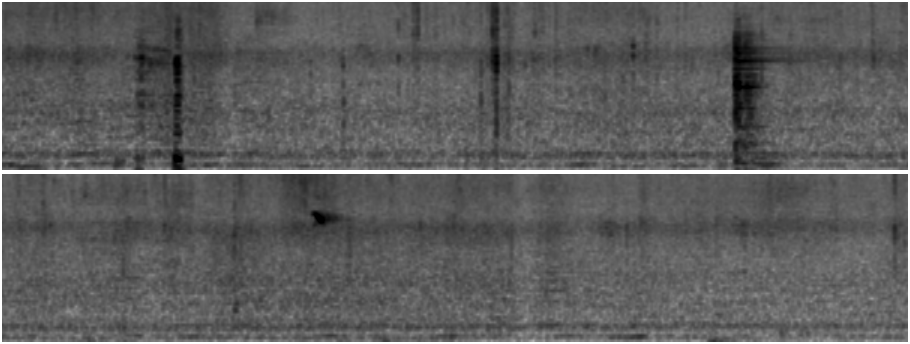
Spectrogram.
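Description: Honey bees buzzing in a steady hum around an opened hive as brood frames are moved. A sharp knock about a second in and a smaller one near five seconds.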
